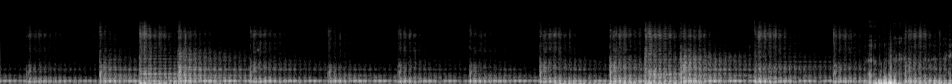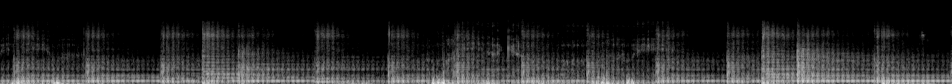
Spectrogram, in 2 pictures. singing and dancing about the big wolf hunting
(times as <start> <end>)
8.6 10.7, 13.6 16.3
